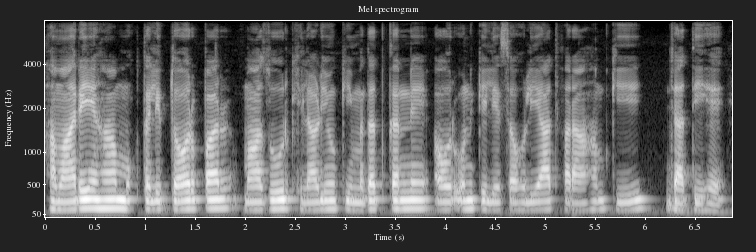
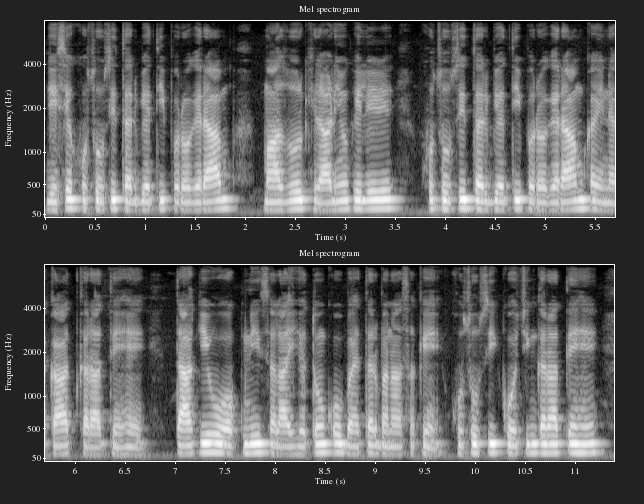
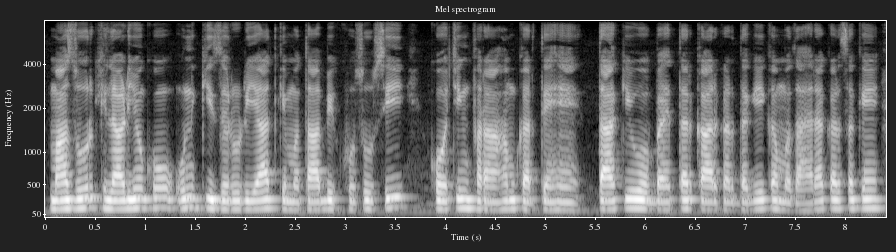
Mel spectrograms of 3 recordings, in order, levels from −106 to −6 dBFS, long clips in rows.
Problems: none marked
